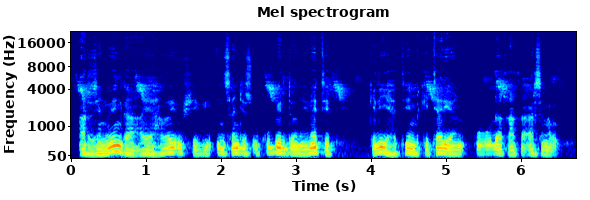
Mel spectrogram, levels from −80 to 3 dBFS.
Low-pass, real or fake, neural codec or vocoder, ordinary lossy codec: none; real; none; none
